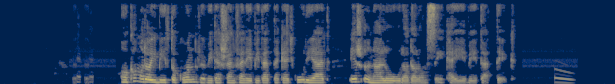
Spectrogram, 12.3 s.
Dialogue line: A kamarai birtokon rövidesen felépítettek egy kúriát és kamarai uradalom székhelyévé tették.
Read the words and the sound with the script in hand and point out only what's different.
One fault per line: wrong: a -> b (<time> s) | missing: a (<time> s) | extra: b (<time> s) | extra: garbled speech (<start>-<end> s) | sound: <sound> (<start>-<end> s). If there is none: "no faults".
sound: laugh (1.5-1.9 s)
wrong: kamarai -> önálló (7.3 s)
sound: chirp (11.1-11.5 s)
